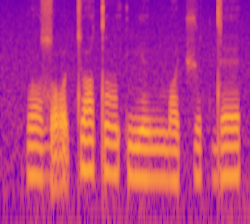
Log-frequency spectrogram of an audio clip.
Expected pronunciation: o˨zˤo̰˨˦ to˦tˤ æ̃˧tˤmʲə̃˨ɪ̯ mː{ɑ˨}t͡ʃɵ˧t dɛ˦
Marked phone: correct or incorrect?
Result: incorrect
